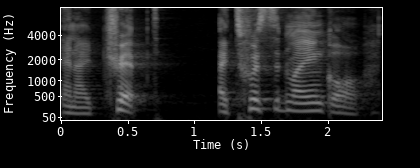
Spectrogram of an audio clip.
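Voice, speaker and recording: A man's voice: fairly high pitch, expressive, unhurried. A young man co-hosting a podcast, casually telling self-deprecating personal stories and often laughing as he talks. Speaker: podcast co-host. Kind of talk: casual chat, personal storytelling.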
